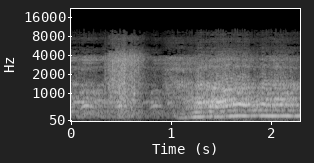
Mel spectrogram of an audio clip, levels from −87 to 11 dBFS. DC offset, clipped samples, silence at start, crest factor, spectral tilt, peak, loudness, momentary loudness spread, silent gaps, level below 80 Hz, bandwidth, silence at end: under 0.1%; under 0.1%; 0 s; 16 dB; -5 dB/octave; -2 dBFS; -17 LUFS; 10 LU; none; -56 dBFS; 10.5 kHz; 0 s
